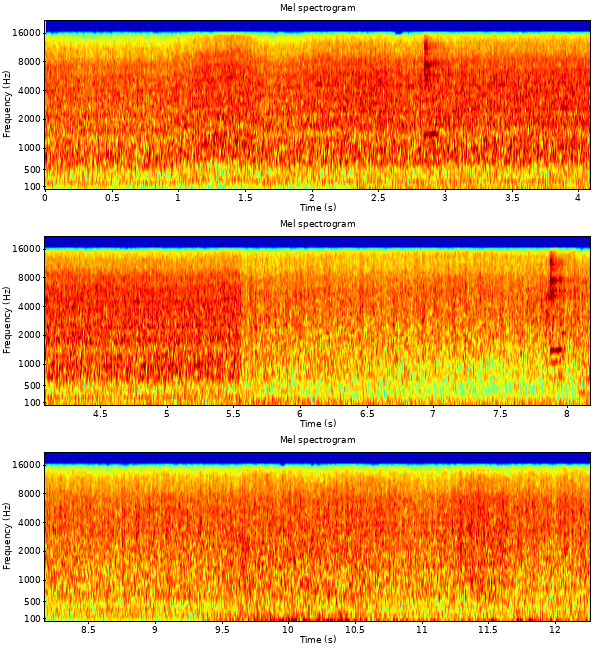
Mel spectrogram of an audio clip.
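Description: A car engine hums steadily as the car drives over rough ground.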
